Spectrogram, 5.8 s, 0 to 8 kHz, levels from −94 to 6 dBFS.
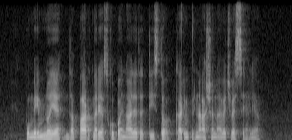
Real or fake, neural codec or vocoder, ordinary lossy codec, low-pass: real; none; none; none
